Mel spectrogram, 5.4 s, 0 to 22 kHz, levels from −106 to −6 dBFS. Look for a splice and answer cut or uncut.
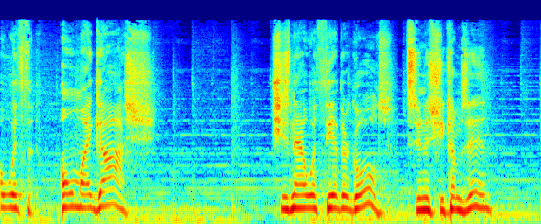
uncut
